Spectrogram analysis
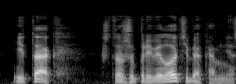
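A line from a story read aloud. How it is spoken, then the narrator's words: Plain. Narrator (Russian): спросил я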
